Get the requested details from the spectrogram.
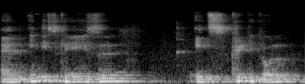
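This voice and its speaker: Amid noticeable background noise and audible room echo, a man with an Italian accent speaks very slowly at a medium pitch with ordinary pitch variation. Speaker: medical researcher. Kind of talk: conference talk. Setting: conference with audience. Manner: halting, many fillers.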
